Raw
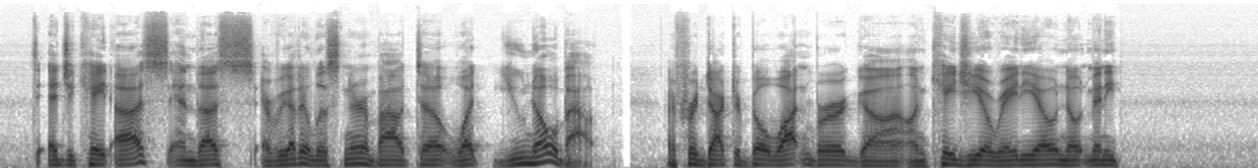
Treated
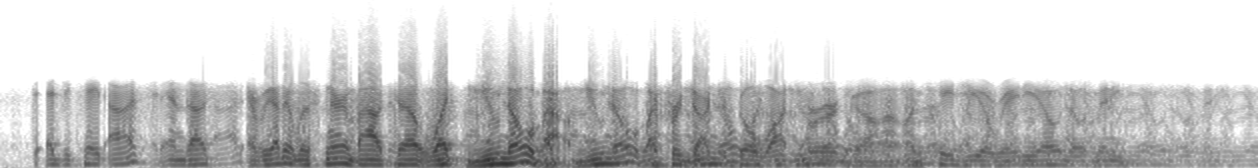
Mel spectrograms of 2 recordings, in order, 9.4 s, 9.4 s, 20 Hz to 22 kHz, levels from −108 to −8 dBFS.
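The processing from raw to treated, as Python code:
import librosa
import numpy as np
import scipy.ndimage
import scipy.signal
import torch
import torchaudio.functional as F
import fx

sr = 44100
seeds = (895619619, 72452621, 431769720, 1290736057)

p1 = fx.envelope_flatten(x, sr, power=0.6)
p2 = fx.doppler_pass(p1, sr, speed_mps=19, closest_m=2.3, pass_at_s=3.52)
p3 = scipy.signal.sosfilt(scipy.signal.butter(16, 2400.0, 'lowpass', fs=sr, output='sos'), p2)
p4 = fx.hum_notches(p3, sr, base_hz=50, count=5)
p5 = p4 + fx.echo_feedback(p4, sr, ms=786, feedback_pct=55, wet_db=-14.0, dry=0)
p6 = fx.rider(p5, sr, range_db=4, speed_s=0.5)
p7 = 10.0 ** (-39.0 / 20.0) * (np.abs((p6 / 10.0 ** (-39.0 / 20.0) + 3.0) % 4.0 - 2.0) - 1.0)
p8 = p6 + (p7 * librosa.db_to_amplitude(-11.0))
p9 = fx.rotary(p8, sr, hz=6.7)
y = p9 * librosa.db_to_amplitude(7.0)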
